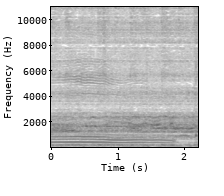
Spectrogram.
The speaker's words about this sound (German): Die lenkt gut, ne? Ich finde, die, die lässt sich gut fahren. Die fährt sich gut, die Corvette.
